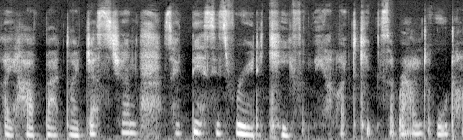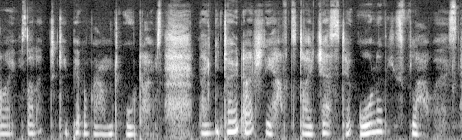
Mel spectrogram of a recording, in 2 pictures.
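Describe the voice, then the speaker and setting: A British woman performs a whispered role-play in a fast, aggressive ASMR manner. Her voice is extremely breathy and right up at the microphone. She rambles along, looping short phrases in quick repetition. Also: mid-range voice. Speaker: ASMR creator. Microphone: very close microphone.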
